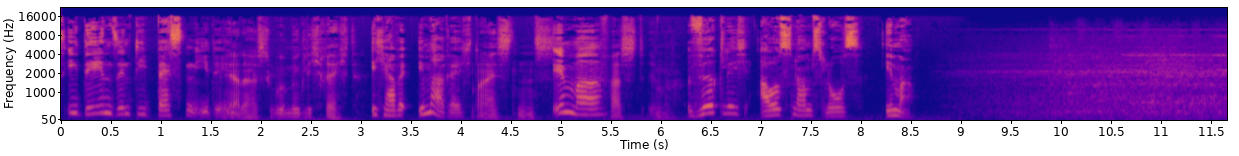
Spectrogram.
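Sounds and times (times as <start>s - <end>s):
speech: 0.0s - 8.6s
ICE high-speed train arriving at a station platform: 8.8s - 11.6s.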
